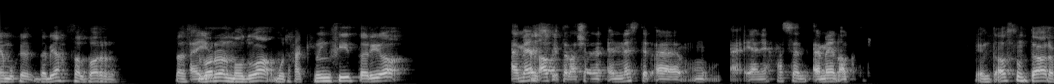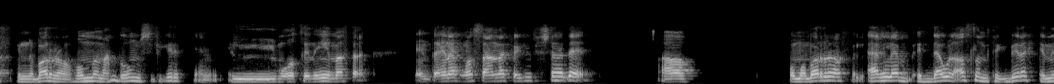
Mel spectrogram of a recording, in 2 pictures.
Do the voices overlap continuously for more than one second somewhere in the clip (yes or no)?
no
